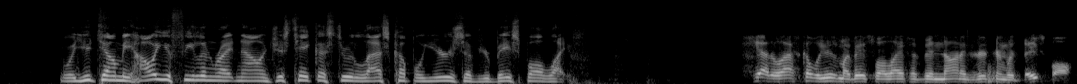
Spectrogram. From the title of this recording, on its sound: live from spring training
